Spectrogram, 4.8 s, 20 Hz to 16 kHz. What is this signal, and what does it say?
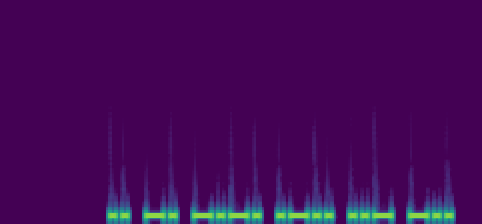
Morse code, heard as a keyed tone, about 20 wpm, 700 Hz. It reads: INCLUD
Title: Build A Word - 3 Letters At A Time - 8-Letter Words - 20wpm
